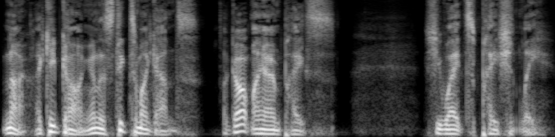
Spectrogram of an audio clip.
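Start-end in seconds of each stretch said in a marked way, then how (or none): none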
